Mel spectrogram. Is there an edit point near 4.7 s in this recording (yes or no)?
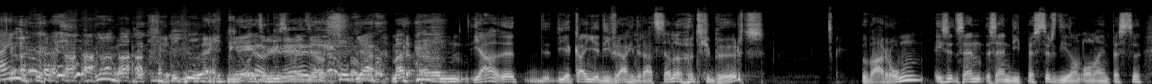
yes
